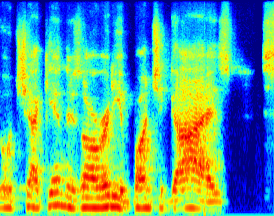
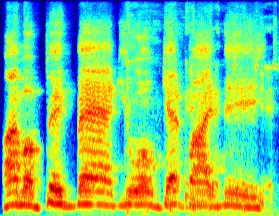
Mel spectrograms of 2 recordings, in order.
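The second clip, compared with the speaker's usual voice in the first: threatening caller; 5 semitones higher than usual. Retold or imitated. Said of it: "And he goes".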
